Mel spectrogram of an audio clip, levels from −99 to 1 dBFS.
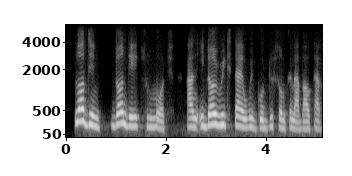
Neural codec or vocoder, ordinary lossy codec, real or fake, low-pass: codec, 16 kHz, about 1 kbps, DyCAST, with the encoder's durations; Opus, 24 kbps; fake; 5.4 kHz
